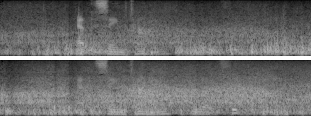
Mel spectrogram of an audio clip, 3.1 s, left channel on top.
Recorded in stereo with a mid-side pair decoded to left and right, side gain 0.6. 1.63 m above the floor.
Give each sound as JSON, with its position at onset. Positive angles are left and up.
{"t": 0.8, "sound": "a man speaking", "azimuth_deg": 40, "distance_m": 0.8}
